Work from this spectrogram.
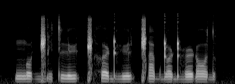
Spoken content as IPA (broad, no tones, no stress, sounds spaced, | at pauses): ŋ o ɡ͡ǁ i t l y ǁʰ ɤ ɖʱ y l ǁ a b ɖ ɔ ɖʱ ə˞ ɽ ɔ d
